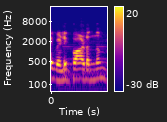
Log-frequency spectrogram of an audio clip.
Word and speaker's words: വെളിപാട്: ഒരു പുസ്തകം രണ്ടു പുസ്തകങ്ങളാണിത് പലപ്പോഴും പലരും ഇതിനെ വെളിപാടെന്നും വെളിപാട്എന്നും വിളിക്കാറുണ്ട് യഥാർത്ഥമായ ഉച്ചാരണം വെളിപാട് എന്നാണ് വെളിപാട് പുസ്തകം എഴുതിയത് കർത്താവിന്റെ അപ്പോസ്തലനായിരിക്കുന്ന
